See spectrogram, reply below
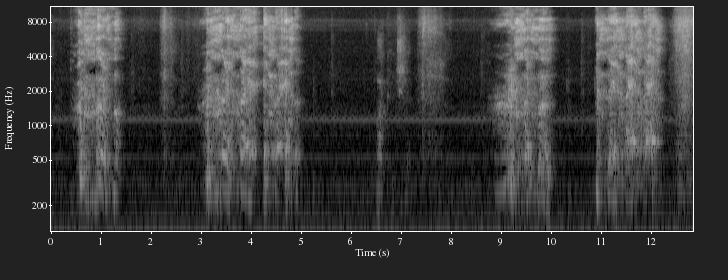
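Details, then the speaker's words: Repeated clusters of harsh, loose coughing over several seconds with a steady low hum behind, right after a large bong hit of cannabis; coughing fit after smoke inhalation. "okay good morning everybody this is going to be like a like a we cough video cuz I just hit a mass of bong and I'm coming like a [ __ ]"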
